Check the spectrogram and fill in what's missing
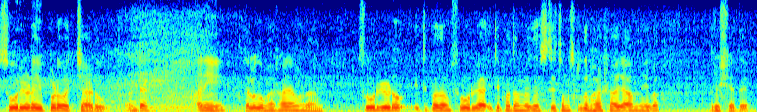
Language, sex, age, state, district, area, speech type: Sanskrit, male, 18-30, Karnataka, Shimoga, rural, spontaneous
